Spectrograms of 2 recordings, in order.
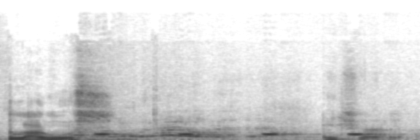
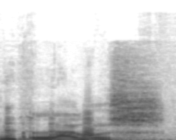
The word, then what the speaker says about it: Lagos: So I told her, hey, so are you from Lagos? No. Which for me is Spanish, Portuguese, like that's a Portuguese name. Lagos is a Portuguese name.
